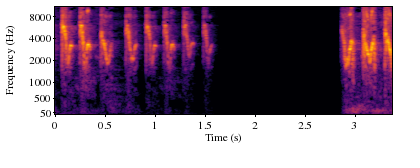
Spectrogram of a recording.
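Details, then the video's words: Male bar-winged prinia in breeding condition calling females: a short run of quick chirping notes, a silent gap, then three louder chirps. "CIBLEK JANTAN BIRAHI GACOR NGEBREN MANGGIL BETINA KOLONI"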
